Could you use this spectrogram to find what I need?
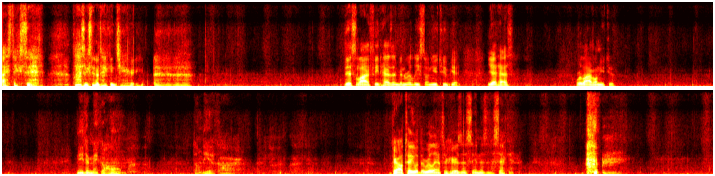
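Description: Footsteps fall steadily on a paved path.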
